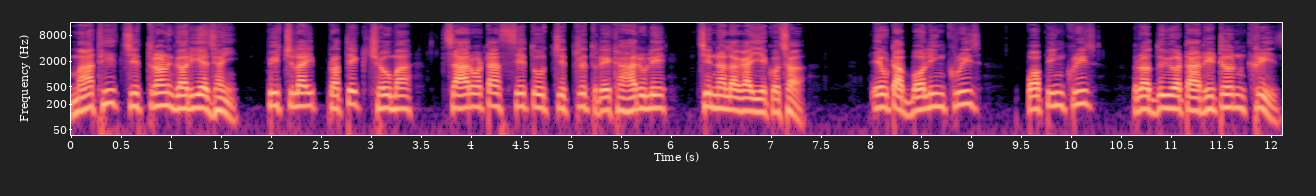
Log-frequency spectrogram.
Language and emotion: Nepali, neutral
